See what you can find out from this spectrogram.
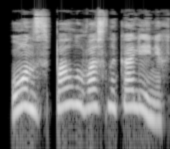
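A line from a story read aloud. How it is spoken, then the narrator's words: Indignant exclamation. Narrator (Russian): негодующе воскликнула зайка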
